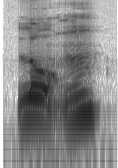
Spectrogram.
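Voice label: "long", Mandarin pinyin, third tone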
